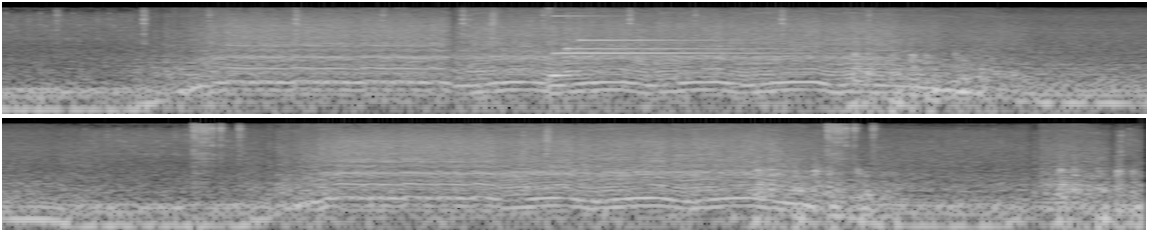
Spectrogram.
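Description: Tyres screech as a car skids.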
